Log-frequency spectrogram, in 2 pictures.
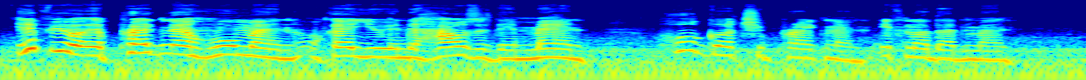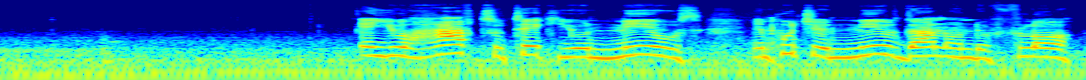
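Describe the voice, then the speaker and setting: A woman's voice: a little high, pushed and bright, slight background noise. A woman from Africa talking passionately to camera, emphatic and punctuating her points with "okay?". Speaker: vlogger. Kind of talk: opinionated talk to camera.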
